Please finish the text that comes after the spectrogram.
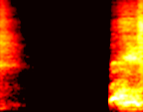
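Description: sneeze

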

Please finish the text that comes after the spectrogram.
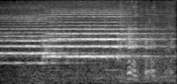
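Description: ambulance siren passing

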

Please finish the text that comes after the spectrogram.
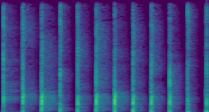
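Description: clapping

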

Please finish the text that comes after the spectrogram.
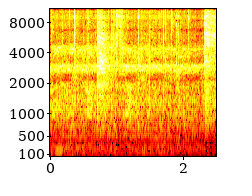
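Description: crackling campfire

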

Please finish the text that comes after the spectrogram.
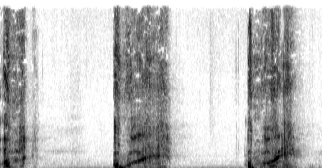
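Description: cough

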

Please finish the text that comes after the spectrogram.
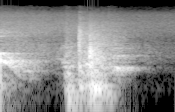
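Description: window being shut

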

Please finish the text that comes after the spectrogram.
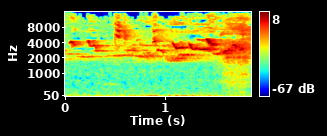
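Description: birds chirping and twittering

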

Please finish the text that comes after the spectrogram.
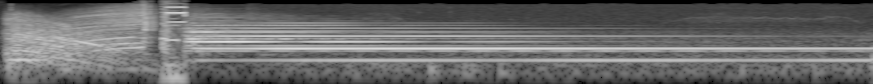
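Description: church bell ringing

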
